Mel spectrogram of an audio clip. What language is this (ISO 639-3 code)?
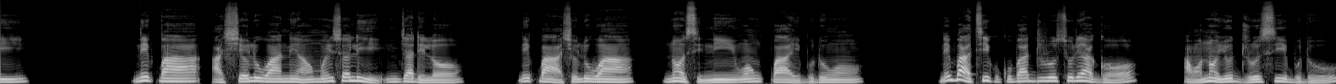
yor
